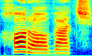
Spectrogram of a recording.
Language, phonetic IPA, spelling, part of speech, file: Polish, [xɔˈrɔvat͡ɕ], chorować, verb, Pl-chorować.ogg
